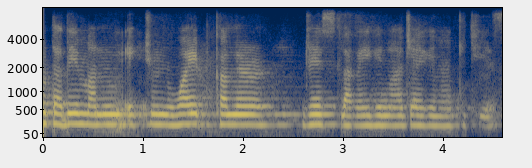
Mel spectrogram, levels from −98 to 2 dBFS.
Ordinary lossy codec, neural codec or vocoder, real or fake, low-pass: Opus, 32 kbps; codec, 44.1 kHz, 2.6 kbps, DAC; fake; 7.2 kHz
